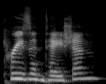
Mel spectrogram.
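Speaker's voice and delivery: presentation as PREE-zen-tation; long ee in the first syllable of presentation; own presentation pronunciation. Shown as a demonstration. Host showing how she says it, PREE in presentation. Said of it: "Like, I say".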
